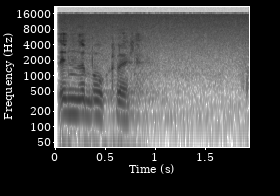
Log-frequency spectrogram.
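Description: A man speaks briefly in a large echoing hall.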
